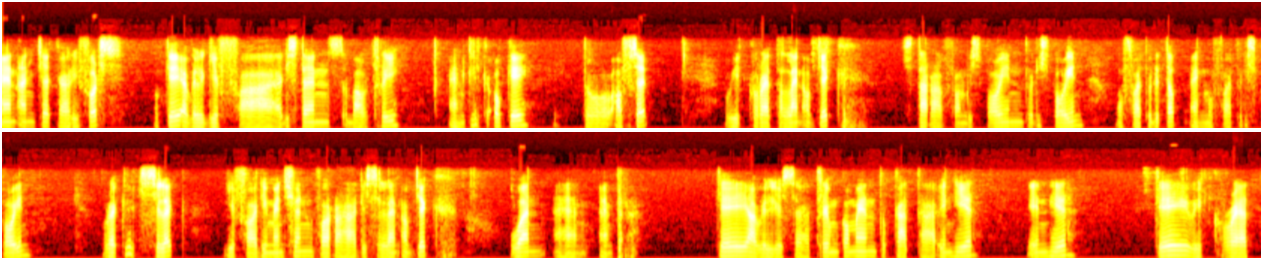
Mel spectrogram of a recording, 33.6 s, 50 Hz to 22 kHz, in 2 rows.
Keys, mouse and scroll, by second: 4.9 3, 6.5 click, 9.2-11.4 scroll down 1, 11.5 click, 17.9 right click, 18.7 click, 23.5 1, 24.6 click, 27.6 click, 31.8 scroll down 1, 32.0-32.5 scroll up 1, 33.4-33.5 scroll down 1.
